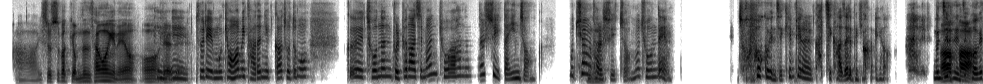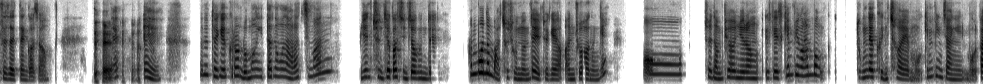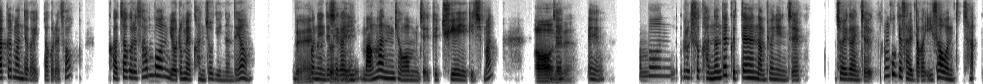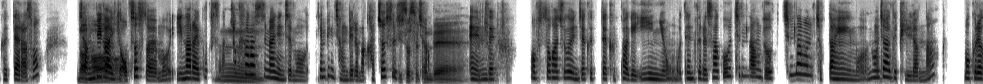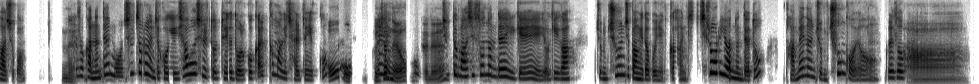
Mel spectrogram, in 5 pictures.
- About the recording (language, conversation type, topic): Korean, podcast, 예상치 못한 실패가 오히려 도움이 된 경험이 있으신가요?
- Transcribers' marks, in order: laugh; laughing while speaking: "저 보고"; laughing while speaking: "가자는 거예요"; laugh; laughing while speaking: "네"; laugh; other background noise; tapping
